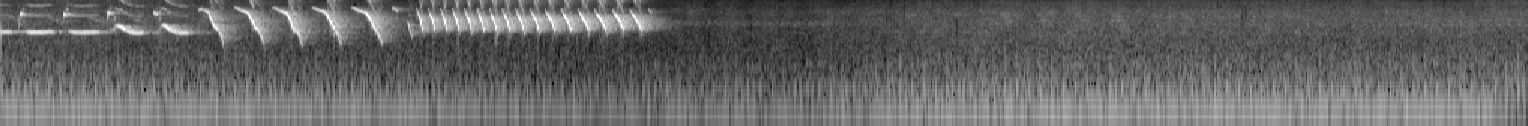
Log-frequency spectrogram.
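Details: Canary singing as a tutor for other canaries: falling whistled slurs speed into a rapid high metallic roll lasting over a second, then the song stops, leaving about six seconds of low rumbling hum.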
